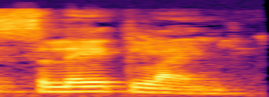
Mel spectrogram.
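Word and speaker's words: slaked lime: Name है स्लेक लाइम, D silent है यहां पे, इसको ऐसे ही पढ़ेंगे स्लेक लाइम।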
